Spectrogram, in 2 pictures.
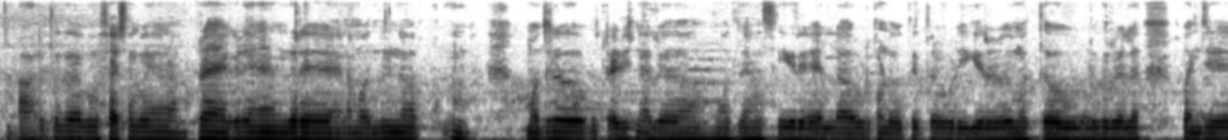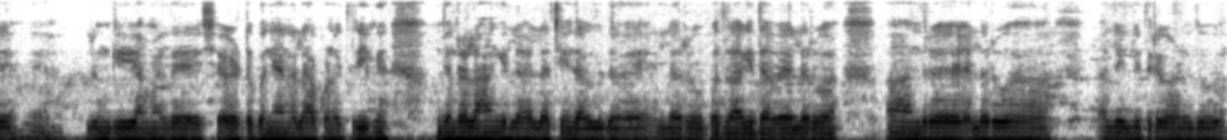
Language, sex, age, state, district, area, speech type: Kannada, male, 18-30, Karnataka, Uttara Kannada, rural, spontaneous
